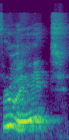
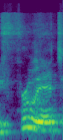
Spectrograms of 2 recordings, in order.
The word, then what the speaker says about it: fruit: And but why do we have a U and an I? I don't know why English does this. Another word similar is fruit. Right. It's not fruitt, right? But a lot of students when they read letter for letter, they say sew it. I don't want to get any fruit on my sew it. No. Right. It would be suit and fruit.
